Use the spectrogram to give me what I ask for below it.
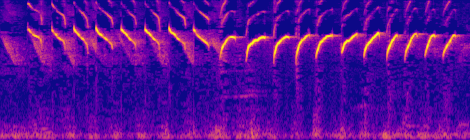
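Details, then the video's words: Sunbird in canary-imitating song, a steady series of high notes about four per second, first sharply falling sweeps, then clear upswept whistled notes repeated evenly. "KOLIBRI WULUNG KENARIAN"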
